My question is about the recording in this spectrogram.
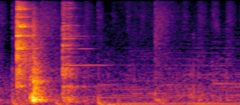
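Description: A short, loud clatter of a spatula and plastic mixing bowl being picked up and knocked together, with a smaller knock just after and a brief ring, over soft background music.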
